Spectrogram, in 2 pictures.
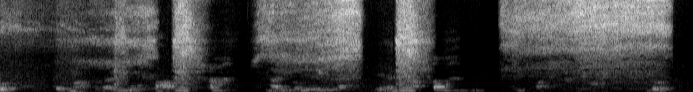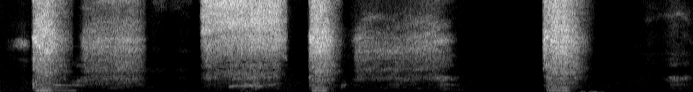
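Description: A woman speaks close by in short, breathy bursts.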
